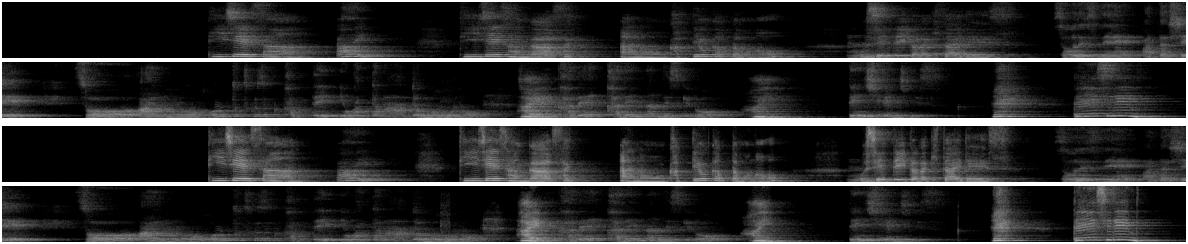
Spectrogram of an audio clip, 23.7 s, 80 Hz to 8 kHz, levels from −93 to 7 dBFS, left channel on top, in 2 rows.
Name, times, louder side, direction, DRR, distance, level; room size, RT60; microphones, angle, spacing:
voice 1, 2.1-3.0 4.6-5.7 6.2-7.8 8.6-9.9 17.0-17.3 19.3-19.6 21.7-21.9 22.6-23.2, right 5 dB, 70° right, 9 dB, 0.4 m, -31 dB
voice 2, 3.3-3.7 8.4-8.8 10.5-16.6 17.0-19.0 20.3-21.1, left 1 dB, 85° left, -1 dB, 1.6 m, -42 dB
6.4 x 3.6 x 5.2 m, 1.0 s
head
